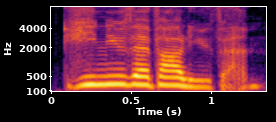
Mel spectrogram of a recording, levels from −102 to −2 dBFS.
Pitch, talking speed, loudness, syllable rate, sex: 220 Hz, 225 wpm, -15 LUFS, 5.1 syllables/s, female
